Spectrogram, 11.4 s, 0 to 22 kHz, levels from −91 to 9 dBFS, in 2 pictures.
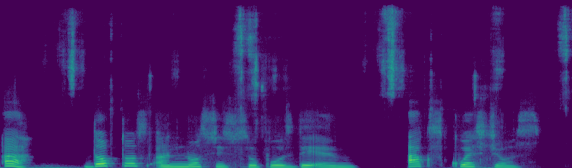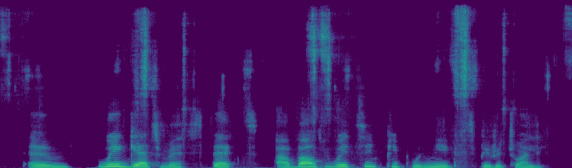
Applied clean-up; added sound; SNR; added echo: neural mask model Resemble Enhance denoiser.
